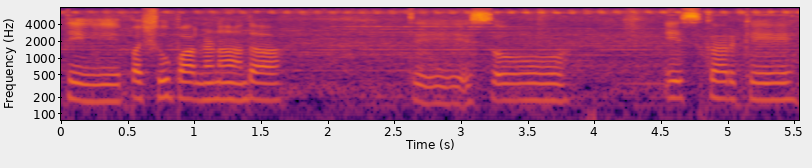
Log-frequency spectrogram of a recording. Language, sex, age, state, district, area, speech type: Punjabi, female, 45-60, Punjab, Gurdaspur, urban, spontaneous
